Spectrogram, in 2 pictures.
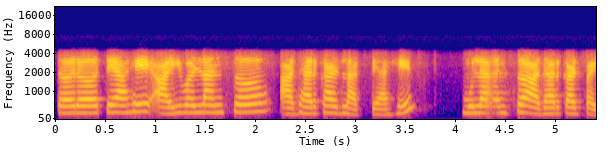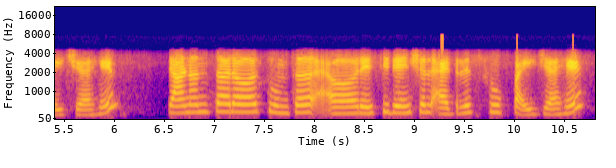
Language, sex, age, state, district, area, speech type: Marathi, female, 18-30, Maharashtra, Akola, urban, conversation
